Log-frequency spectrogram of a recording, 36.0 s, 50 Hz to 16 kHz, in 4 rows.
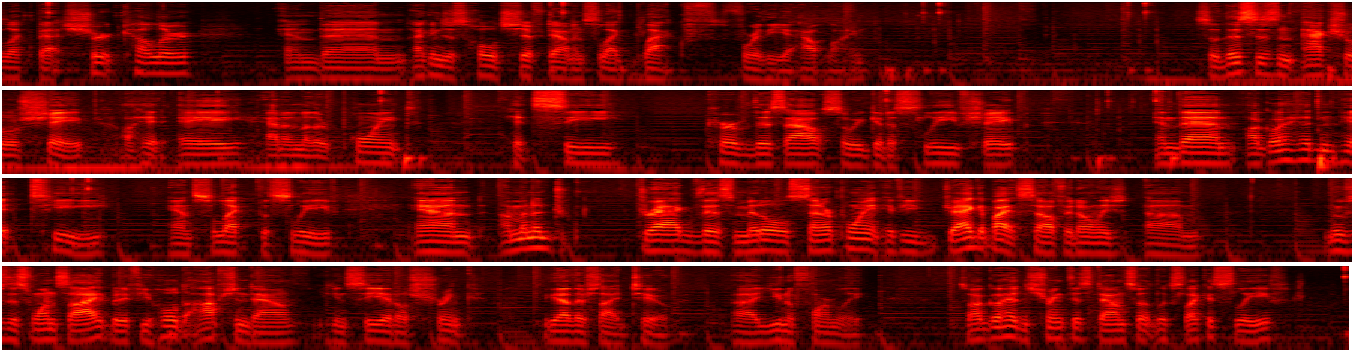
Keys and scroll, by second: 5.9 t, 8.8 a, 9.9 a, 11.7 c, 16.3 space, 17.7 t.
